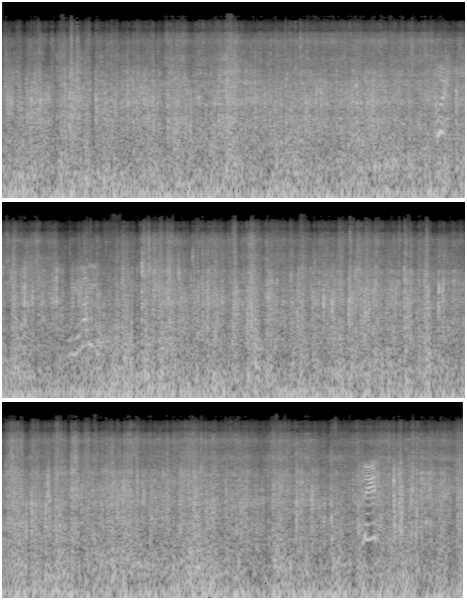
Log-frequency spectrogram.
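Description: Bicycle tyres rattle and crunch over loose stones.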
